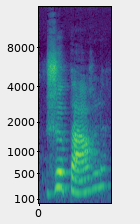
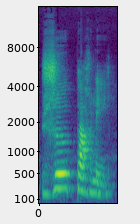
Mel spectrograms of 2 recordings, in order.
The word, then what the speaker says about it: je parle: Do not pronounce the E at the end of a word. For example, je parle, dame, livre. For the first one, je parle, you cannot say je parlais. This is incorrect. The E at the end of these words is silent. So just read the words as if the E at the end does not exist.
